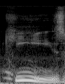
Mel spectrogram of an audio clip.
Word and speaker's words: cays: The Bahamas is made up of over 700 islands and cays, uh, pronounced keys, of course, for folks out there.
